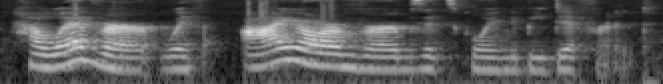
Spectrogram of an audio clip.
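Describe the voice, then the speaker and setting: A woman's voice: on the low side, expressive, normal speed, fairly bright tone, muffled recording, slight background noise. A woman teacher narrating a recorded slideshow lesson, explaining step by step and pointing to examples on the slides. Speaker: Spanish teacher.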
